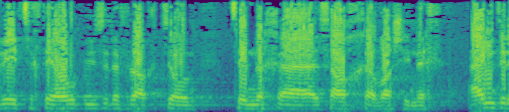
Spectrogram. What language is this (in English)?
Swiss German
